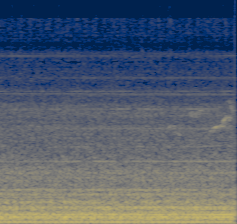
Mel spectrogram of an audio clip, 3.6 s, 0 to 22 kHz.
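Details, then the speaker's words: BMW X5 M62TUB44 V8 first start after timing chain and guide replacement, chains pre-oiled: quiet, steady low idle with no chain rattle or slap, surprisingly silent. "I did actually sort of put a lot of oil on the chains and everything before you before I closed it to make sure that it's lubricated but that is surprisingly silent"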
